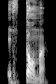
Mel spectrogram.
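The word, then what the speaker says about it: στόμα: En griego boca es estoma. Así es toma con acento en la o.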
